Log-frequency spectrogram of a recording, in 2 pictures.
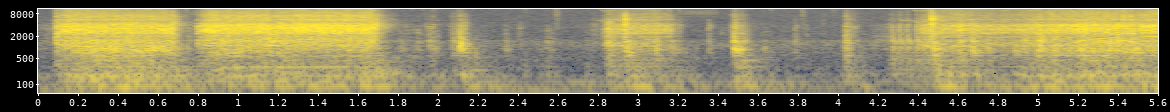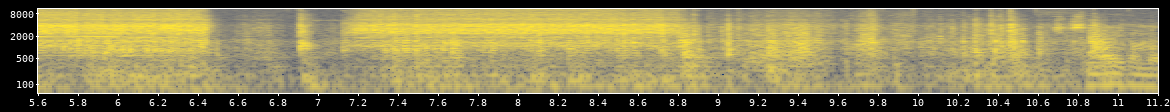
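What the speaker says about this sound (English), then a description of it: "we need to drill these holes out a little bit bigger" A power drill enlarges holes in a painted Cutlass lower speaker door panel for a passenger door, sounding as loud, close bursts of whining drilling separated by short pauses, with some handling noise between the runs.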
